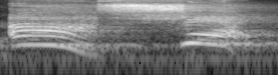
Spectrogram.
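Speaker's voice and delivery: high, drawn-out yelp of pain; mock high-pitched cry of pain; pained outcry. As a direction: imitate dad's startled cry as he gets hit. Dad hit by flying catfish fin.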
